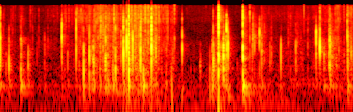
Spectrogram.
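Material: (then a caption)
Plastic film. Long nails scratch and tap across the top of a soft, plastic-wrapped multipack of sponge cloths, the clear wrap giving off bright, crinkling crackles. Sharp, dry taps and scratchy rustles come in quick, irregular bursts with almost no ring, louder in the middle and near the end.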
